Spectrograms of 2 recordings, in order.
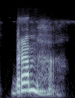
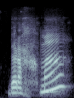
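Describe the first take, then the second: First: "Brahma" said BRAM-ha, m before the h. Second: "Brahma" said BRAKH-ma, breathy h before the m. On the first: Teacher showing the other opinion, "Brahma" as BRAM-ha. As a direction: say "Brahma" with h moved after the m, falling. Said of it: "there will be people that says". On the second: Teacher showing students one pronunciation, "Brahma" as BRAH-h-ma. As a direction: say "Brahma" as written, h sound then m, rising. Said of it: "some people that say the pronunciation is". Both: Shown as a demonstration.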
